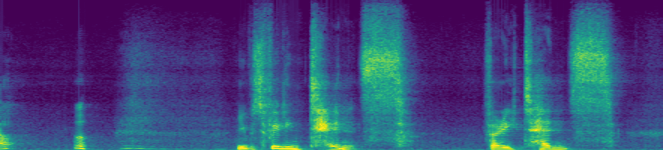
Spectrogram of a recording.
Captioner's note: she chuckles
